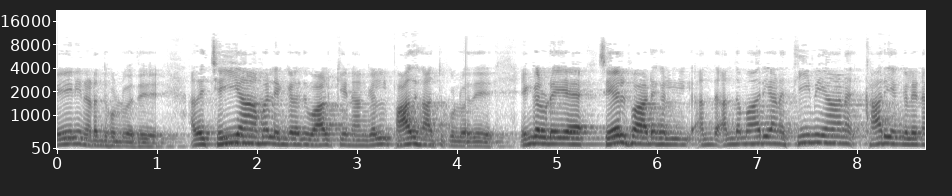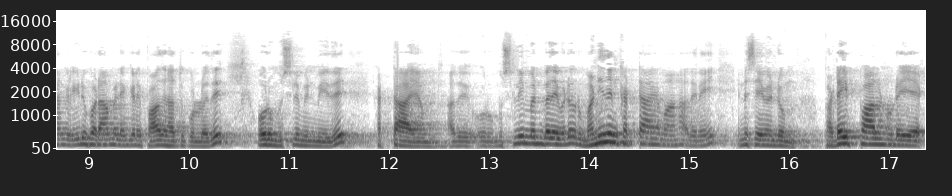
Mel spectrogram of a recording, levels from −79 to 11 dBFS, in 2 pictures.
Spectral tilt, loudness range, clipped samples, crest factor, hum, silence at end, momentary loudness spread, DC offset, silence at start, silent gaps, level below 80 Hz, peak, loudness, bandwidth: -8 dB/octave; 3 LU; under 0.1%; 16 dB; none; 0 s; 11 LU; under 0.1%; 0 s; none; -62 dBFS; 0 dBFS; -18 LUFS; 9.2 kHz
